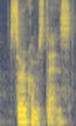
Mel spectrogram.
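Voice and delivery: normal talking voice

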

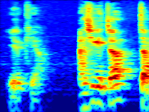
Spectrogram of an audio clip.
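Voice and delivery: ordinary talk, nothing marked

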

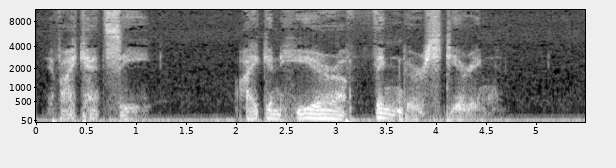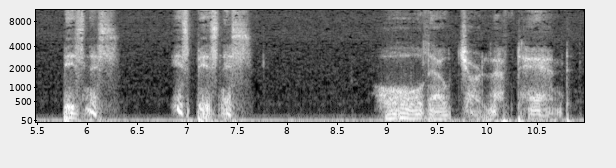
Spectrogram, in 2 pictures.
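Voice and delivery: slow, hissing blind beggar's whisper; whispered menace. Acted. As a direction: breathe the threat softly. Beggar threatens the captain.

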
